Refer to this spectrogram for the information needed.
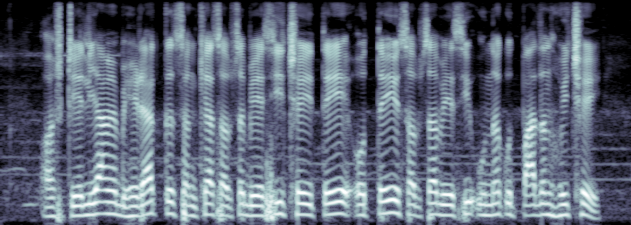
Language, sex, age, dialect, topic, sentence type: Maithili, male, 18-24, Eastern / Thethi, agriculture, statement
